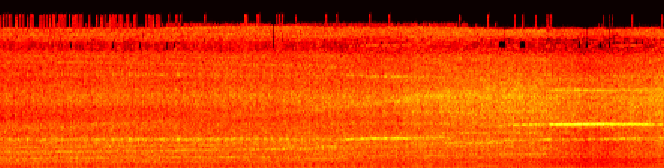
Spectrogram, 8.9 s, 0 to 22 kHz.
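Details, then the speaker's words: BUCKETMOUTH forestry mulcher/stump grinder, 1.2 m wide, 1.7 m high drum over 6 tonnes, spinning up to motor idle speed at startup; heavy diesel drone with steady, even drum hum, no knocks or rubbing; runs smoothly. "Through this process, the drum will start up to idle speed of the motor, which it is just achieving now, and then you'll hear it go through its second phase, the full revolution."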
